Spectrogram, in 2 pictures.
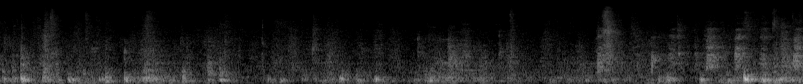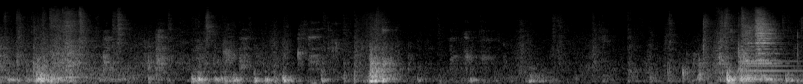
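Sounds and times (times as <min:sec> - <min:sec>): puppies scuffling: 0:00.0 - 0:16.0.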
